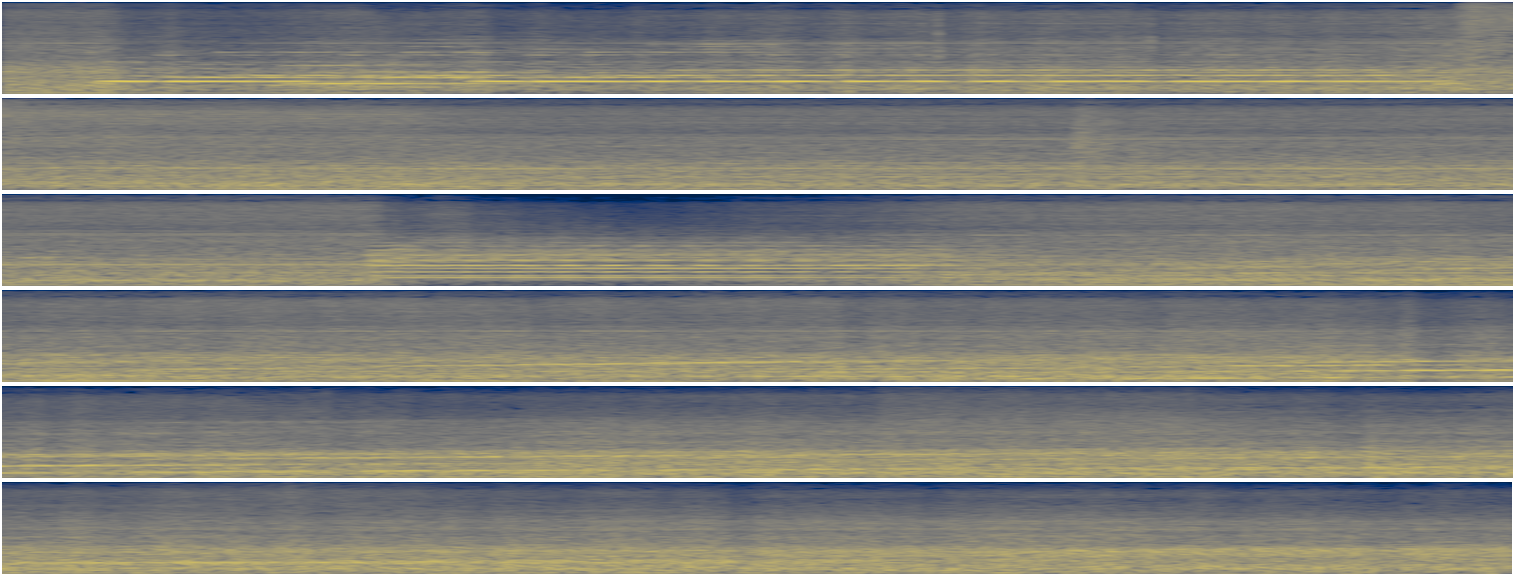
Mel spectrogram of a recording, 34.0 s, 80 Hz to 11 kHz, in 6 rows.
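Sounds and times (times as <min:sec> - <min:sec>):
train running noise: 0:00.0 - 0:33.9
train horn: 0:00.4 - 0:05.5, 0:12.7 - 0:15.1.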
